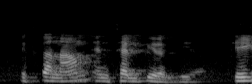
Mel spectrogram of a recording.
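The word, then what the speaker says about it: enthalpy: एंथैलोपी कहां से हो गया? एलओ कहां है? एंथैल्पी बस केमिस्ट्री में एंथैल्पी कहते हैं।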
